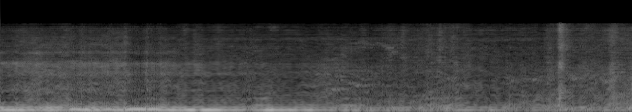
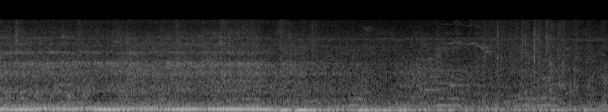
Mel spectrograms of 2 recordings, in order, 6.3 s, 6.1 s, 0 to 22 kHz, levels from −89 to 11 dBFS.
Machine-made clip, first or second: first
